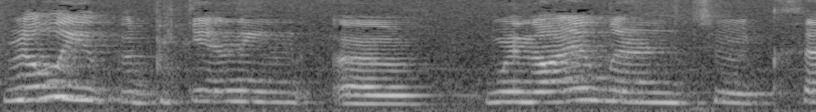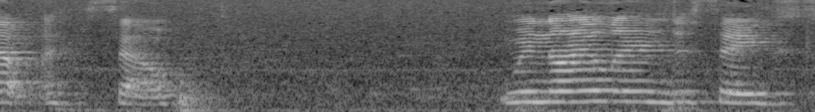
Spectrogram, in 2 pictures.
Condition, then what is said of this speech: Cerebral palsy. It gets more difficult to understand me as I get more excited because I tend to go faster and show my emotion more.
